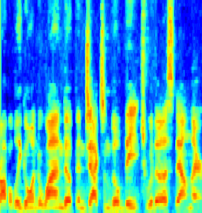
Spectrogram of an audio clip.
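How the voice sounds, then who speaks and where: In a Southern US accent, a man speaks at a fairly high pitch with monotone, flat intonation, and the sound is dry and close with no echo. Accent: Southern US (Georgia). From US South, rural south Georgia. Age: 60s. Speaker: financial planner. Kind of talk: casual interview chat. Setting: in a car. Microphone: connection cutting out.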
